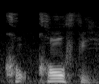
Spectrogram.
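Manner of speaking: Brooklyn coffee, rounded vowel; Brooklyn accent. Retold or imitated. Trying Brooklyn coffee for chat in a Brooklyn accent. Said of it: "a Brooklyn person say".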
